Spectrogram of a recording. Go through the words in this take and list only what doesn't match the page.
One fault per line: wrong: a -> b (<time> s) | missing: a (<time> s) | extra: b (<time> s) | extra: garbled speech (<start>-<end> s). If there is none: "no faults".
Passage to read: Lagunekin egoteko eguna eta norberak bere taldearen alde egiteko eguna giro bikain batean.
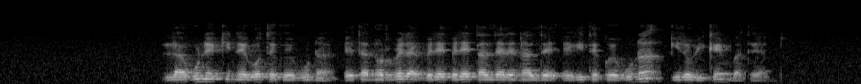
extra: bere (4.6 s)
